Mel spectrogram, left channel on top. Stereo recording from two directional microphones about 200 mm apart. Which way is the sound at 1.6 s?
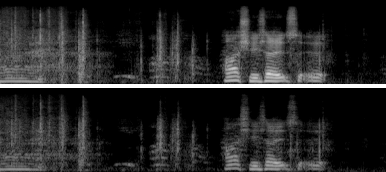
40° left (ahead or behind).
